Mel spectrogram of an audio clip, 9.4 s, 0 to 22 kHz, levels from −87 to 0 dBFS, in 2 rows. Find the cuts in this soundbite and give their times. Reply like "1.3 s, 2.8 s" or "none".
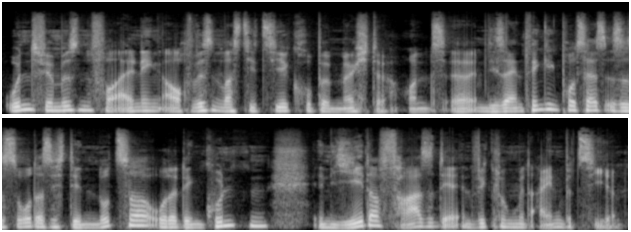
none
